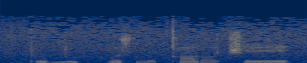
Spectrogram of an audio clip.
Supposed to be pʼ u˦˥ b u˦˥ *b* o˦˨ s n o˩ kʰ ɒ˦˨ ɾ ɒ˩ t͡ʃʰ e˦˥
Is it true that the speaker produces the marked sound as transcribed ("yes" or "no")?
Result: no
